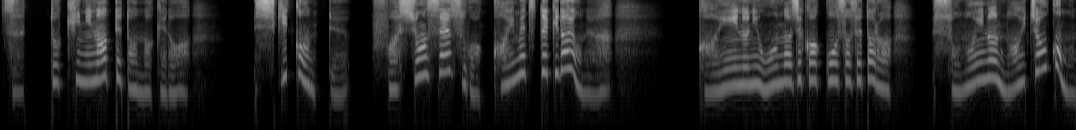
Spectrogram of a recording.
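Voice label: dialogue, Japanese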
